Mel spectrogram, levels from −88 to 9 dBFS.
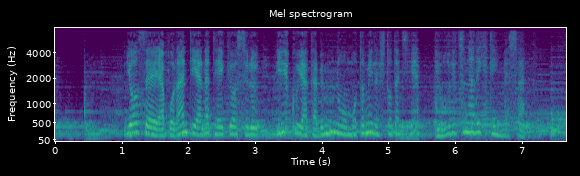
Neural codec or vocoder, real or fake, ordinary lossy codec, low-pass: codec, 16 kHz, 0.4 kbps, LongCat-Audio-Codec; fake; none; 7.2 kHz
